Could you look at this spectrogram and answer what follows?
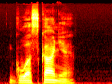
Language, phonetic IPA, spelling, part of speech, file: Polish, [ɡwaˈskãɲɛ], głaskanie, noun, Pl-głaskanie.ogg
